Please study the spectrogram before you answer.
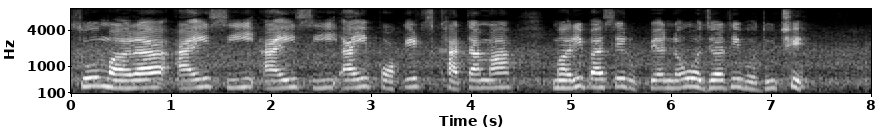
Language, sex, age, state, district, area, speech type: Gujarati, female, 45-60, Gujarat, Kheda, rural, read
